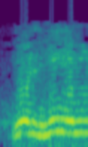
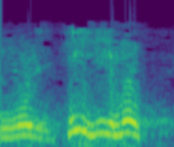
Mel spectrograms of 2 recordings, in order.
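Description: First: The h sound is swallowed and weak. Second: The h sound is clearly pronounced. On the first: The speaker calls it wrong. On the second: The speaker calls it right.

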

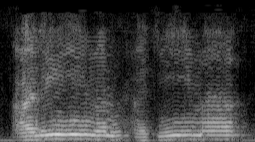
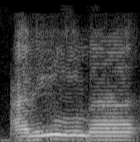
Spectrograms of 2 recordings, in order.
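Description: First: The final vowel is short, running into the next word. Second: The final vowel is held long, then speech stops. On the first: The reader continues into the next word. "أما إذا وصلنا يسقط هذا المد نقول عليما حكيما" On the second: The reader stops on this word. "إذا أردنا أن نقف عليها نقول عليما، فهنا ثبت المد الأصلي بمقدار حركتين"

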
